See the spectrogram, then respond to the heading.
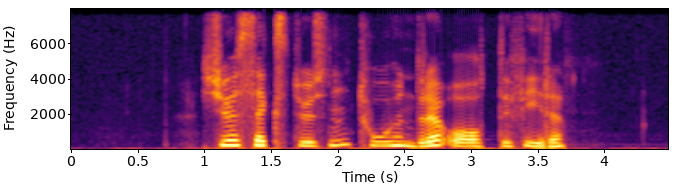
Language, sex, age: Norwegian, female, 26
